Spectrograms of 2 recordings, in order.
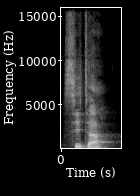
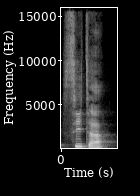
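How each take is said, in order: Both takes have the same delivery.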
